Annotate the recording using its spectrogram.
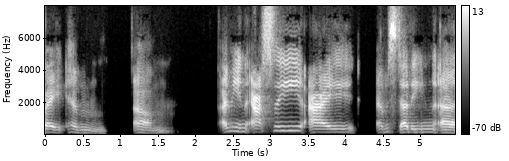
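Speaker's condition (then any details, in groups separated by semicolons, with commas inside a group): Cerebral palsy, mild; throat speech surgery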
